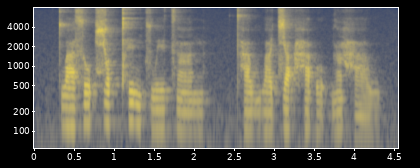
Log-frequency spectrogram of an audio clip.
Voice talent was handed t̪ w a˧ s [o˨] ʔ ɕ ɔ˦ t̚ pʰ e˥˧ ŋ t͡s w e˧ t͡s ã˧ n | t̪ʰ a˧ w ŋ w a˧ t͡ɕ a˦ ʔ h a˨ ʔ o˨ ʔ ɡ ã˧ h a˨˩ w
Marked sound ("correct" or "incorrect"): incorrect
